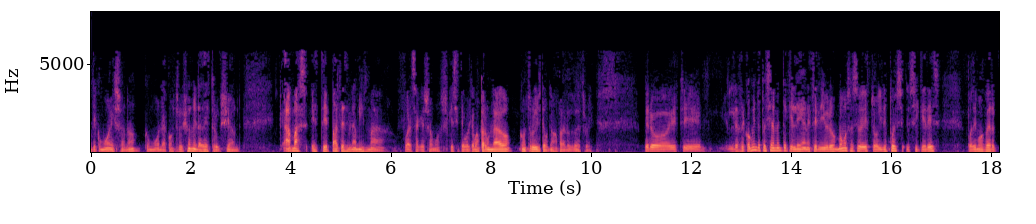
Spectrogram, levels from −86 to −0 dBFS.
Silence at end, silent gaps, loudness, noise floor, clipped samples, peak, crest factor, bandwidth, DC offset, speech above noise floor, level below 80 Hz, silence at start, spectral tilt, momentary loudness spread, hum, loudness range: 0.05 s; none; -27 LUFS; -56 dBFS; under 0.1%; -4 dBFS; 22 dB; 6 kHz; under 0.1%; 30 dB; -44 dBFS; 0 s; -9.5 dB/octave; 11 LU; none; 4 LU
